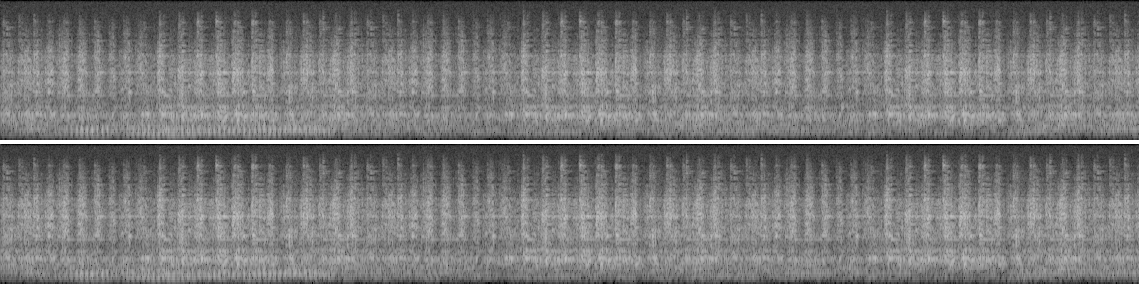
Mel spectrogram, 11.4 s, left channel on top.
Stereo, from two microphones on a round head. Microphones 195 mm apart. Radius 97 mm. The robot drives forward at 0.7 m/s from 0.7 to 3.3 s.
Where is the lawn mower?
15° right (ahead or behind); by 11.4 s 10° right (ahead or behind).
